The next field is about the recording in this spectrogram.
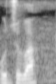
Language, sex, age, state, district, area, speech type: Marathi, male, 18-30, Maharashtra, Sindhudurg, rural, read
